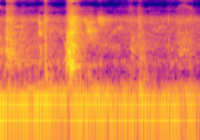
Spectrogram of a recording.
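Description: A plastic cup of dry cat kibble being picked up, with a sharp clatter of the kibble shifting inside about two-thirds of a second in and a couple of lighter clicks just before it.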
